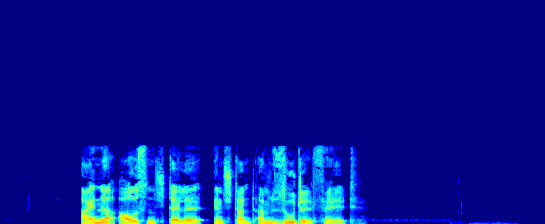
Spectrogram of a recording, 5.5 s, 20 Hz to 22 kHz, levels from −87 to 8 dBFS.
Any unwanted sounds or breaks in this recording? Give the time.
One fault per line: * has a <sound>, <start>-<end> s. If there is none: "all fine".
all fine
